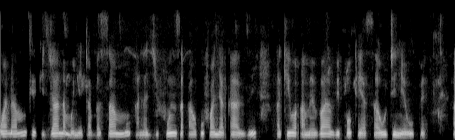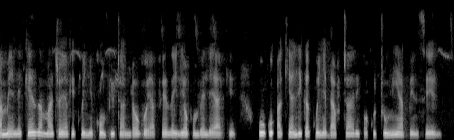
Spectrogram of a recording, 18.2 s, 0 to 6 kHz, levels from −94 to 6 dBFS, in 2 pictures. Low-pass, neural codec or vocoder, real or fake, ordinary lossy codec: 5.4 kHz; none; real; AAC, 32 kbps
